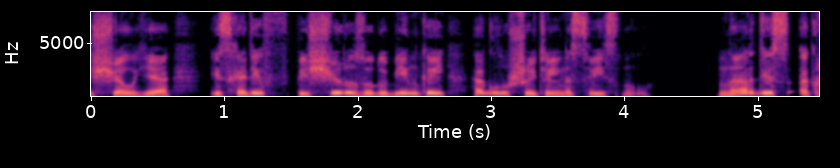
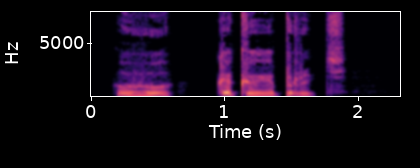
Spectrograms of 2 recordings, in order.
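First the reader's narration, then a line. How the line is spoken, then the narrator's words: Quiet whistling ghostly voice. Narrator (Russian): Тихо присвистнул призрак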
